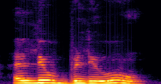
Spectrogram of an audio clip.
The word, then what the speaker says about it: люблю: Let's read Л, Ю, Б, Л, Ю. And we have люблю. Люблю. Люблю. Люблю is I love in Russian. Люблю.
